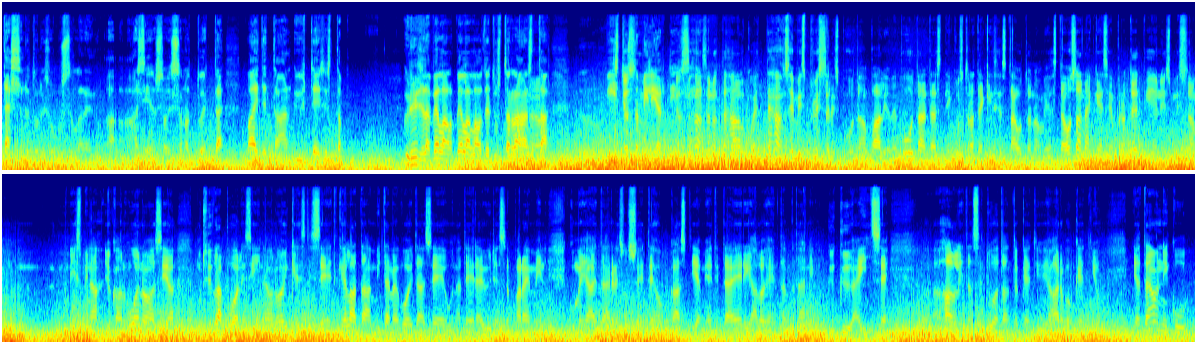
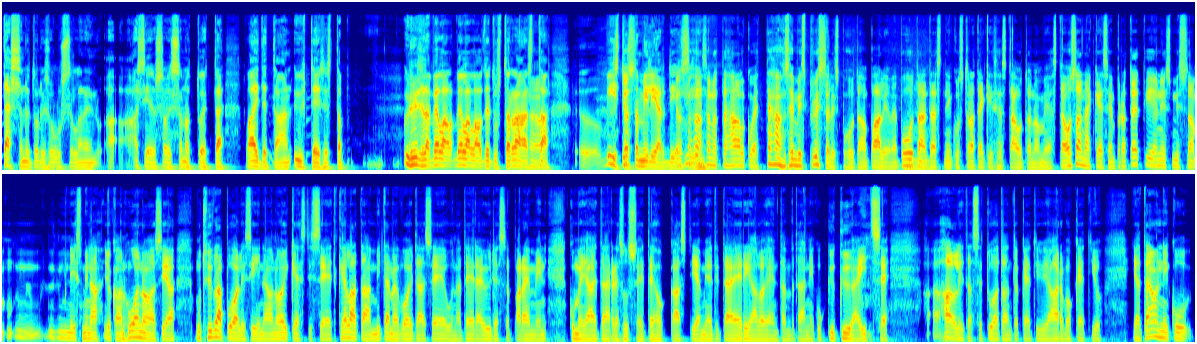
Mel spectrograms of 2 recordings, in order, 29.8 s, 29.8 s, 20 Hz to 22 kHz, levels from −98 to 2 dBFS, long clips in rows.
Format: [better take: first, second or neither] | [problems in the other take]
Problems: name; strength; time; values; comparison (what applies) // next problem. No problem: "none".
second | wind noise on the microphone; heavy; as loud as the speech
